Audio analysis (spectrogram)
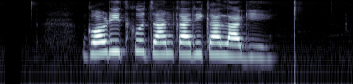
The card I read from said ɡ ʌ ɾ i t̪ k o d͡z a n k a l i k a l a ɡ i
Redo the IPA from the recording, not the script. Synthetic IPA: ɡ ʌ ɽ i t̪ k o d͡z a n k a ɾ i k a l a ɡ i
